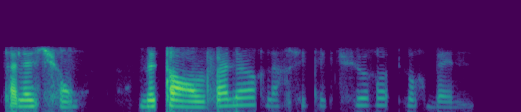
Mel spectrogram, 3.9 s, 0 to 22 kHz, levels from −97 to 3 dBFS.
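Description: Throughout the speech, the signal has passed through a G.723.1 codec, an early internet-telephony coder that rebuilds the voice from a sparse model refreshed only every 30 ms. The damage is heavy, consistent with a rate near 6.3 kbit/s. The line band runs from 300 Hz to 3.6 kHz, with nothing above 3.7 kHz, so the voice sounds muffled and hoarse, consonants smear, and the gradual level rises and falls come through as plain fades.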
